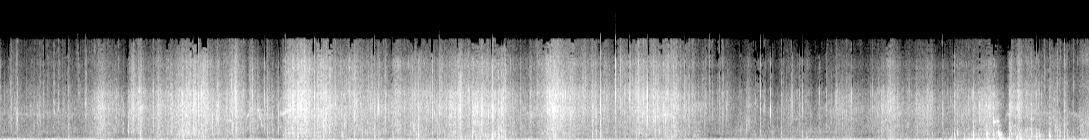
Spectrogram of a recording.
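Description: Dry fallen leaves crinkling and crunching as they are stepped on and stirred, in irregular rustling spurts.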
